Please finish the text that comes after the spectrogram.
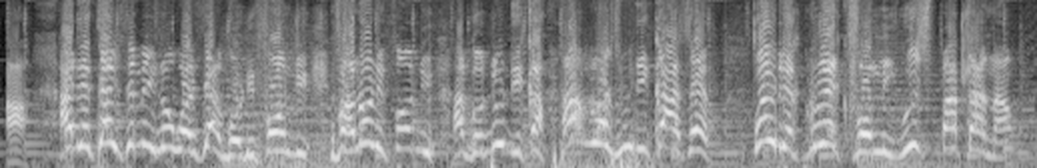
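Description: A man with a Nigerian accent playing a flustered, pleading mechanic in a comedy skit, excitable and repeating himself. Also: extremely high pitch, racing. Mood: agitated. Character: flustered, pleading male mechanic caught in trouble. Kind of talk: comedy skit acting in Pidgin and Yoruba. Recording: music over the dialogue. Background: music.

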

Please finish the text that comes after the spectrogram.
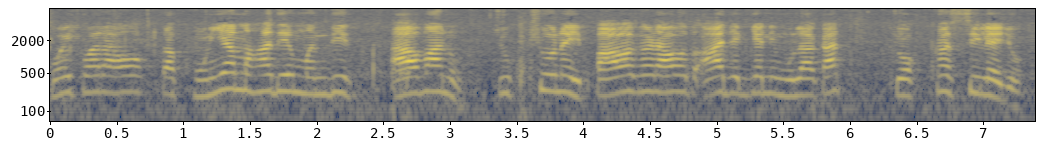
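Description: A man's voice: high voice, steady tone, brisk, a little hiss or hum. A young man walking through a monsoon forest, guiding viewers along a trail and often calling them his friends. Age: young adult. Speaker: travel vlogger. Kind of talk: walking travel vlog. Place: outdoors in monsoon forest by a stream. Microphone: handheld phone camera, close. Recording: outdoor phone audio under loud music. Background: loud background music.

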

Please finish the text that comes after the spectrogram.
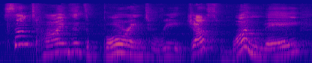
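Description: A middle-aged woman reading a storybook aloud to young children, with chatty asides, in an expressive, encouraging way. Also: fairly high pitch. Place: small room at home, indoors. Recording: echoey small room.

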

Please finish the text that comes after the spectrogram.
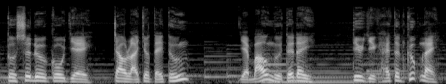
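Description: A gallant young fairy-tale hero, with a voice a little on the high side. He is earnest and reassuring, brave without bluster. Faint music plays behind him. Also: expressive, very fast, a bit bright. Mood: tender, resolute. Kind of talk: dubbed fairy-tale cartoon dialogue.

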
